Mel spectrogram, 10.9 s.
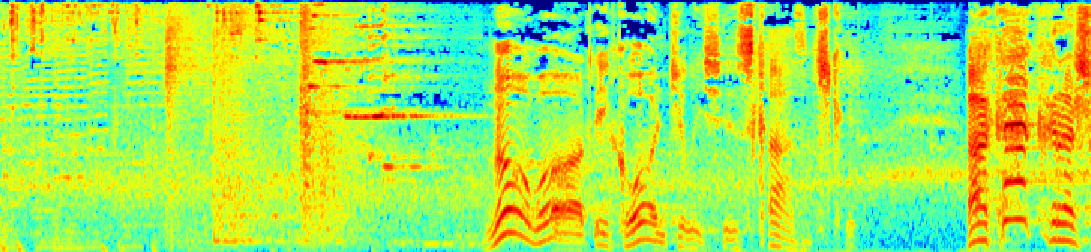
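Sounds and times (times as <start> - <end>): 
door rattling with rusty locks: 0.0 - 4.2
speech: 4.9 - 8.7, 9.6 - 10.9.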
